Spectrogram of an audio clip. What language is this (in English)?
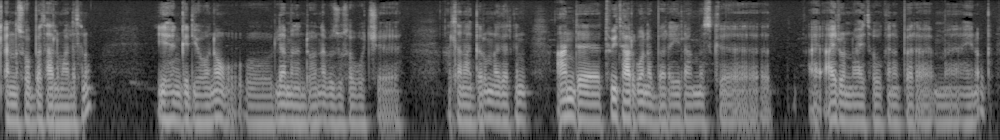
Amharic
